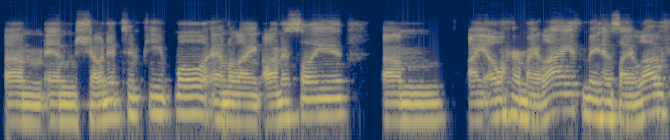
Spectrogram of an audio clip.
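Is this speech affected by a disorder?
Yes: cleft palate; congenital cleft palate.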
